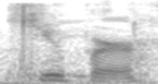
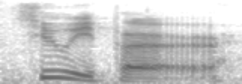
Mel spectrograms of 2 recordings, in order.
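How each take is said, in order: First: The first syllable sounds like 'koo'. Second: The first syllable sounds like 'kye'. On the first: The speaker calls it wrong. "I want to pronounce it Kuper" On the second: The speaker calls it right. "I think it is actually called uh, pronounced Kuiper"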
